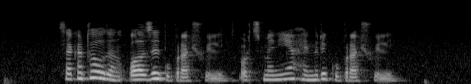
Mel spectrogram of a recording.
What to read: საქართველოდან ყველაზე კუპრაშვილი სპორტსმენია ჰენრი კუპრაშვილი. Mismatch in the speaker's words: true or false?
false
